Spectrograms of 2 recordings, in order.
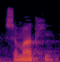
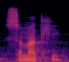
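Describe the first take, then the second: Both takes have the same delivery.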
